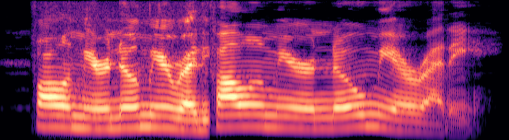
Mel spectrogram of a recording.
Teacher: The or is completely reduced. You can barely hear it. And you might think that she's saying a completely new word.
